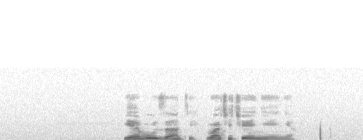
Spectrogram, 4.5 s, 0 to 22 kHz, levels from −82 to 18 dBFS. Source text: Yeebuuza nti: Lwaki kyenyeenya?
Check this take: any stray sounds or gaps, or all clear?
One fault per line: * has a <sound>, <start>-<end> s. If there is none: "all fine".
all fine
